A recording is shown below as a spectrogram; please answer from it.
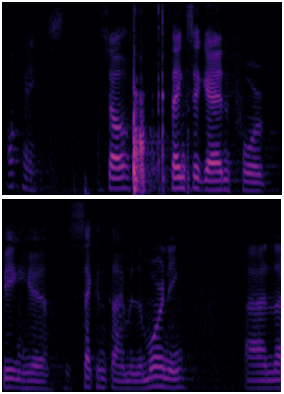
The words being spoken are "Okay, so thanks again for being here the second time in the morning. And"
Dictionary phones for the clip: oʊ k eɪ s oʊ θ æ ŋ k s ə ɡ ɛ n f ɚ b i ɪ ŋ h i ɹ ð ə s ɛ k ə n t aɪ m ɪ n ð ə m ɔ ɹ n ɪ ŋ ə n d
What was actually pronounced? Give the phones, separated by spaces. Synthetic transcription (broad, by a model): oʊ k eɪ s oʊ θ æ ŋ k s ə ɡ ɛ n f ɚ b i ɪ ŋ h i ɹ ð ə s ɛ k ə n t aɪ m ɪ n ð ə m ɔ ɹ n ɪ ŋ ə n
